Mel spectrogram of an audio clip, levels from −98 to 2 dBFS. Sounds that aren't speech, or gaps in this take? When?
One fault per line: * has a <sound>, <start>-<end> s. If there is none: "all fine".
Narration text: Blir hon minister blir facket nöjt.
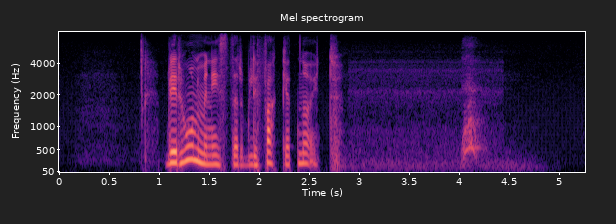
* has a bark, 4.0-4.3 s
